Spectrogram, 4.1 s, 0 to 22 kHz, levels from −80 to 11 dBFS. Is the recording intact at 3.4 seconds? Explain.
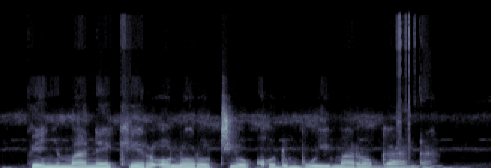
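No. Throughout the clip, 3.4 s included, the speech shows Opus compression, likely from an encoder squeezed into its hybrid speech mode at a rate fitting roughly 16 kbps. Band energy is kept but fine detail is synthesised, leaving the voice plainly hoarse, muffled and grainy.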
